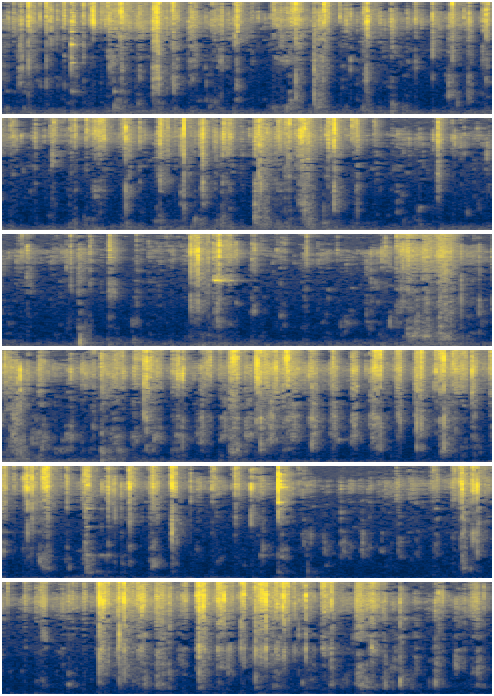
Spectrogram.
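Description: Several young rabbits chewing crisp green vegetables, a dense run of small, fast, crackly crunches. One sharper click stands out about two-thirds of the way through.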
